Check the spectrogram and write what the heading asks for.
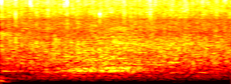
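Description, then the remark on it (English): A crowd claps steadily as it is urged to clap and shout "I'm still growing". Many hands make a dense wash with a few faint shouts mixed in, holding at a fairly loud, even level throughout. “Clap your hands and shout, I'm still growing.”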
